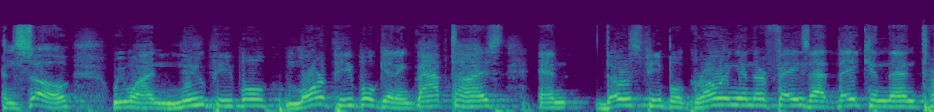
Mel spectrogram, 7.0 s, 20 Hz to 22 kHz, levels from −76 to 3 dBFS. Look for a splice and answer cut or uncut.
cut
